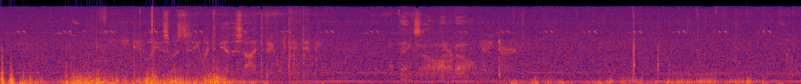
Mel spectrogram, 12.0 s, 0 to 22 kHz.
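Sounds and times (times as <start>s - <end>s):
low microphone rumble: 0.0s - 5.2s, 5.8s - 12.0s
hushed whispering: 1.8s - 5.0s, 5.8s - 7.8s.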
